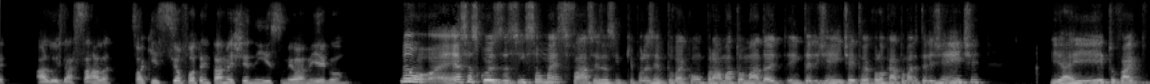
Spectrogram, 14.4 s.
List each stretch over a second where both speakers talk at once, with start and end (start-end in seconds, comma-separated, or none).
none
